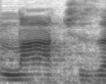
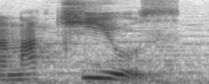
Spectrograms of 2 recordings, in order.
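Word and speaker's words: Natchios: Ouvi uma entrevista do Miller uma vez falando que o nome dela não era Nachos, era Natios.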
